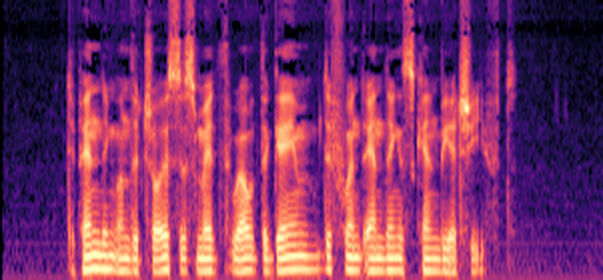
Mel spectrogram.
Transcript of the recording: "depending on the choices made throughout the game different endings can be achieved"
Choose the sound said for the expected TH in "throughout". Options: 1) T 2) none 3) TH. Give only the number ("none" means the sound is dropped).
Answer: 3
